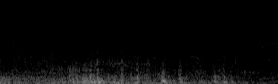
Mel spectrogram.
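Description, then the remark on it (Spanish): A low, rumbling roll of thunder swells and fades over a steady background of rain and wind, with no one speaking, during a lightning storm at night over the canals of Venice. “Hay relámpagos en el cielo.”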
